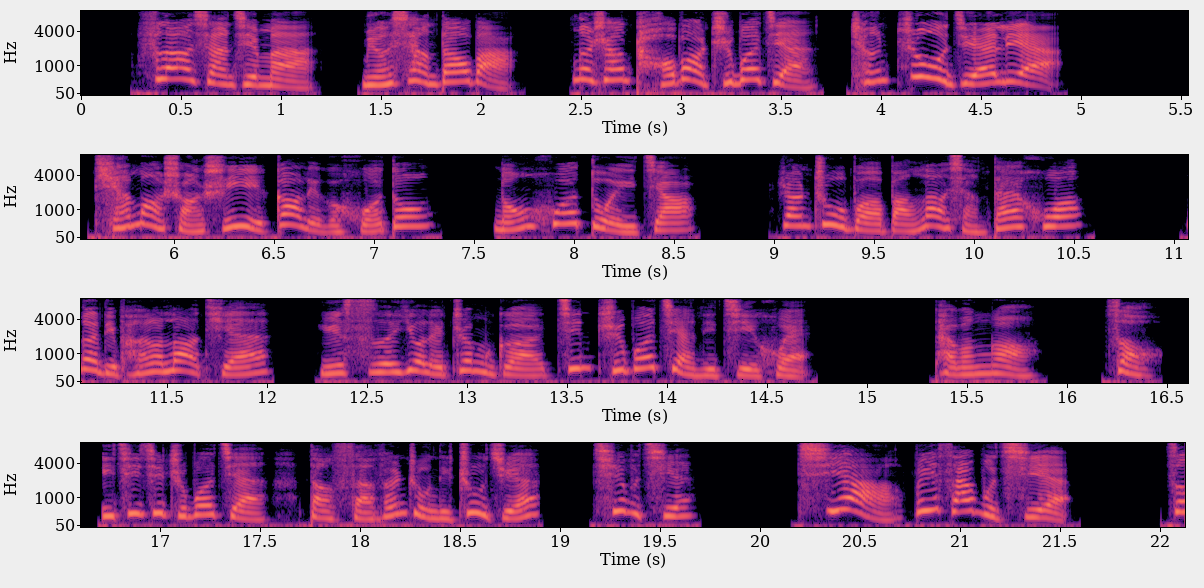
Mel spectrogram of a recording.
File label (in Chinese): 陕西话 可爱 活泼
